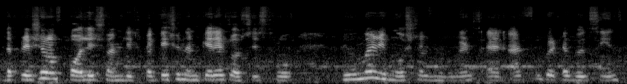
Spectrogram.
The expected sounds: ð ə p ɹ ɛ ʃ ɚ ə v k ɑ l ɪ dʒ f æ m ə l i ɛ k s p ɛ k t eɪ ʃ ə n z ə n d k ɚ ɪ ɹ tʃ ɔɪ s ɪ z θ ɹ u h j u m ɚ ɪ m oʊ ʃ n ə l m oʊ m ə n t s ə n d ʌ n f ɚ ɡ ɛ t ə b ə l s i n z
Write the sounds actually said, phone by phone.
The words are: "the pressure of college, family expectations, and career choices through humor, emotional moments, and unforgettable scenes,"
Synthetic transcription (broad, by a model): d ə p ɹ ɛ ʃ ɚ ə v k ɑ l ɪ dʒ f æ m ə l i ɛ k s p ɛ k t eɪ ʃ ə n ə n d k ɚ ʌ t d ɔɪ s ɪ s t ɹ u h j u m ɚ ɪ m oʊ ʃ n ə l m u m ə n t s ə n d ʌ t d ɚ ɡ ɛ t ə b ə l s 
